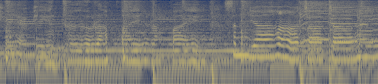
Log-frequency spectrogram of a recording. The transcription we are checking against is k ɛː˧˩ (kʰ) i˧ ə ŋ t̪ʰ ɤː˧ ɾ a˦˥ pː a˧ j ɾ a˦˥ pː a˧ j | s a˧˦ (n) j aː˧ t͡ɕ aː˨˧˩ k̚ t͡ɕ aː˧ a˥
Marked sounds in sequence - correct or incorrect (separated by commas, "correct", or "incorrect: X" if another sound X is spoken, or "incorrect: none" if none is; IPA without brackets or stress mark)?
incorrect: pʰ, correct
